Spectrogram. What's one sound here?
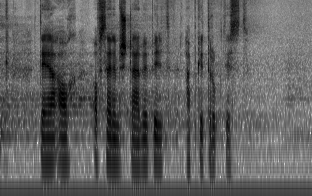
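A man speaks calmly through a microphone in a large echoing church.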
